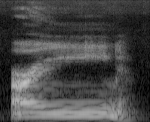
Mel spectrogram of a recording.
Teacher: عین، وسط حلق سے ادا کریں گے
